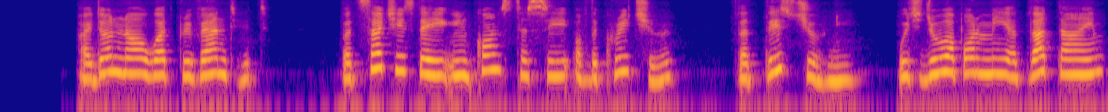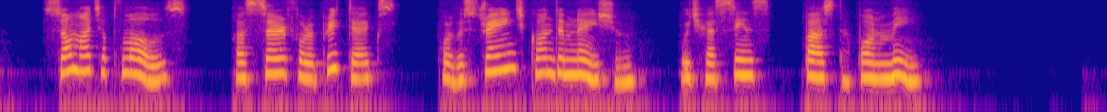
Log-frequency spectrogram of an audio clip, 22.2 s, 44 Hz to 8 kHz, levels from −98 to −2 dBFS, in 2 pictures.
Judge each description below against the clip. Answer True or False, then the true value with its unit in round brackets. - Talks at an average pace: False (115 wpm)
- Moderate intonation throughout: True (4.2 semitones)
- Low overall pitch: False (245 Hz)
